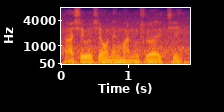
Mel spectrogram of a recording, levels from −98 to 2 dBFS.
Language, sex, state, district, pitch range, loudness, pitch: Bengali, female, West Bengal, Cooch Behar, 105-110 Hz, -15 LUFS, 105 Hz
